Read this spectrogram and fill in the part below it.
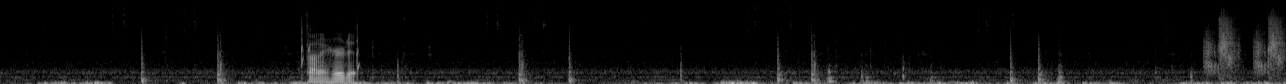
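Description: Footsteps tap on stone at an even pace.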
